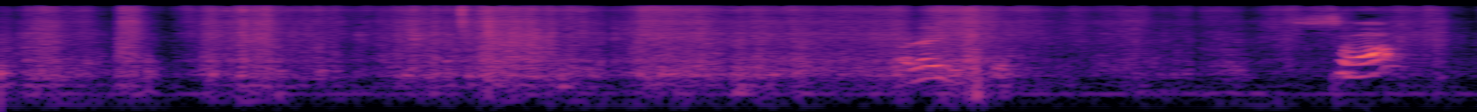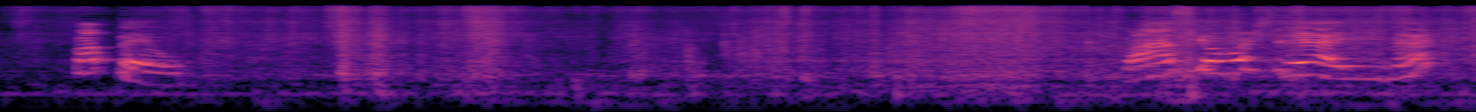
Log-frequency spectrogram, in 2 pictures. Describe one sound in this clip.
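Paper crinkles and rustles as it is pulled from a box.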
